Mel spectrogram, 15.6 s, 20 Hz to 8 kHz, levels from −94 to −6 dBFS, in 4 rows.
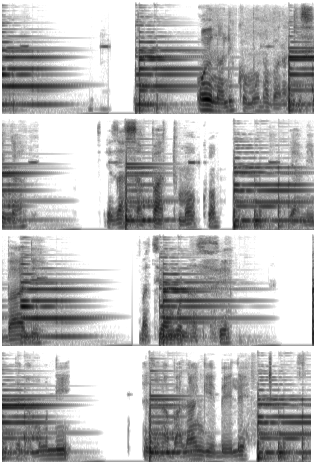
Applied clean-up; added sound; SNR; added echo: none; Thump, thud; -4 dB; none.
